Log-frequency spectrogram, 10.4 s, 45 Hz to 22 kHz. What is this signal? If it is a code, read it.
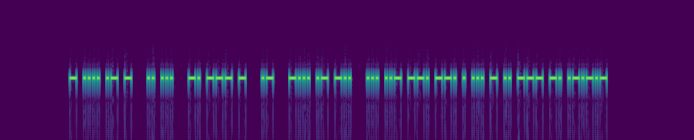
Morse code, heard as a keyed tone, about 34 wpm, 700 Hz. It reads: THAT IS NOT A BAD SUGGESTION.
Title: Sentences from Top 1600 Words 35wpm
